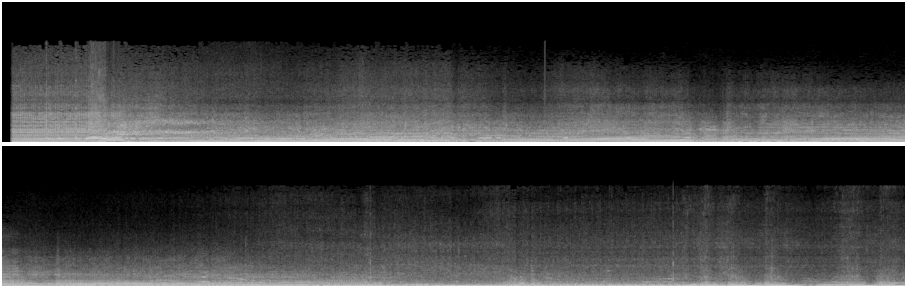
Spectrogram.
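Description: Two small race cars, one a Fiat Uno, launching side by side in a drag race. Their engines rev hard, rising in pitch and dropping back at each of several gear changes.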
